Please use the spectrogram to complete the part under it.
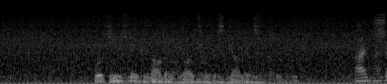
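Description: A young man asks a question calmly.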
